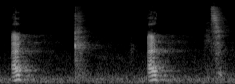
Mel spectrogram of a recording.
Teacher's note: with the kaf and ta, everything is blocked at first, then I release. Ak, at. That's why flow of air is important.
